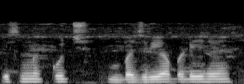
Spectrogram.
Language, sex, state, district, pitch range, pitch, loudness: Hindi, male, Uttar Pradesh, Saharanpur, 115-125 Hz, 125 Hz, -17 LUFS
